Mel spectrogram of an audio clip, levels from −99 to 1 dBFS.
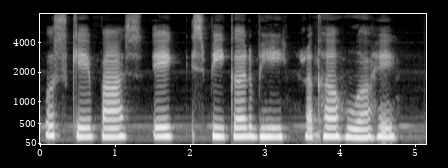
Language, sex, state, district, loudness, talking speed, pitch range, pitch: Hindi, female, Madhya Pradesh, Bhopal, -13 LUFS, 95 wpm, 200-215 Hz, 205 Hz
